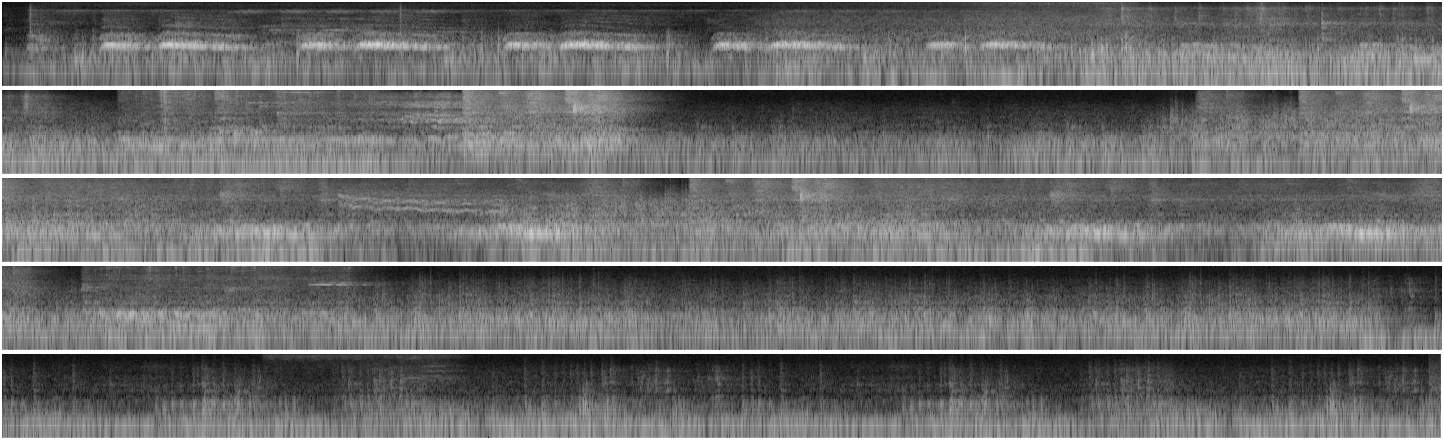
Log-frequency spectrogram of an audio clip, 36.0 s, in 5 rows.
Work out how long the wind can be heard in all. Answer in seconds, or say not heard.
36 s.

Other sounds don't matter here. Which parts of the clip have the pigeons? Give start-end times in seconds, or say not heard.
0.1-10.3, 13.2-23.4.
